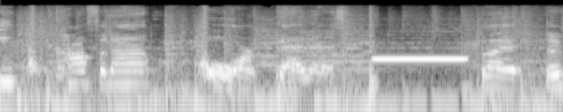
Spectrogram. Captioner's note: beep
